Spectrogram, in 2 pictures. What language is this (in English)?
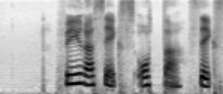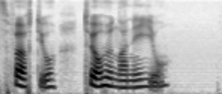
Swedish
